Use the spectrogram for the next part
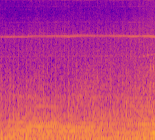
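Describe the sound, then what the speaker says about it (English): Video game helicopter hovering nearby, a steady rhythmic rotor thump with a faint high whine, moderately quiet and unbroken, with no talking. "Helicopter lines up to take his final shot."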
